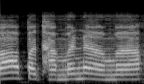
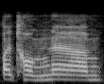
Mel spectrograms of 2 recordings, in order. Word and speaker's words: ปฐมนาม: พรรษา หลวง ปู่ เหยี่ยม ปฐมนาม อ่าน ว่า ปธม นามะ หรือ ปฐมนาม เกิด ใน รัชกาล ที่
